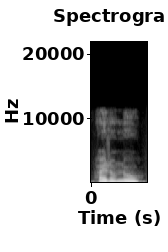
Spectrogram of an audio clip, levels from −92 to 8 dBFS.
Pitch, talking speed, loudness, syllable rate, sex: 170 Hz, 305 wpm, -13 LUFS, 7.5 syllables/s, female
